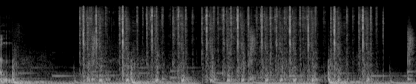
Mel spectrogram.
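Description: Rapid, uneven clicking like typewriter keys striking, starting about a second in and stopping just before the end, over quiet background music.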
